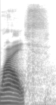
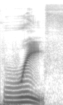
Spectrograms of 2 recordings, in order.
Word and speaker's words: Ralph: His name is spelled like that, but I think I remember reading somewhere that it's not pronounced that way. – Do people call him that? Because see, I always get confused about that. So it's Ray. – It's like Rafe.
